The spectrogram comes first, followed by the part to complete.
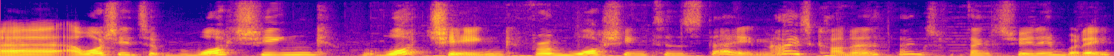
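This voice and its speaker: Speaking in a strong Yorkshire accent, a man with a high pitch sounds animated, using very wide pitch swings at a moderate pace with hardly any pauses. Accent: thick Yorkshire. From Yorkshire, England. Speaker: wargaming streamer. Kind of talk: live stream chat. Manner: casual, animated.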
